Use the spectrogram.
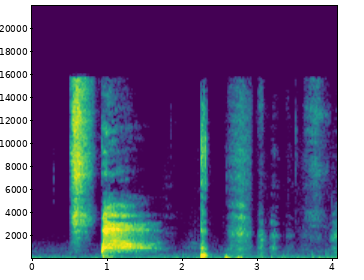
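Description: A Belarusian-bottled cola bottle is unpacked and opened: a brief rustle, then a sharp hiss of escaping gas that fades over about a second, followed by a click and soft fizzing.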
